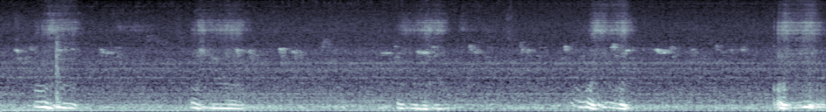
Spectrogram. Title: Snoring (and dreaming) cat sounds like an old man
